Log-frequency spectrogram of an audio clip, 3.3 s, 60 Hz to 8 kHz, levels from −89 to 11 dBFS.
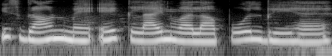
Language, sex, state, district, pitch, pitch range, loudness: Hindi, female, Jharkhand, Palamu, 240 Hz, 225-260 Hz, -11 LUFS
